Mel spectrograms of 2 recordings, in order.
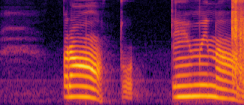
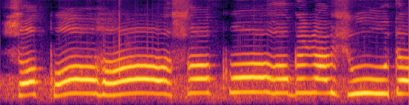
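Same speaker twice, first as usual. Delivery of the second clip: shouting for help; 5 semitones higher, 6 dB louder, slower than usual. Acted. Cameraman in trouble, calling help.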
